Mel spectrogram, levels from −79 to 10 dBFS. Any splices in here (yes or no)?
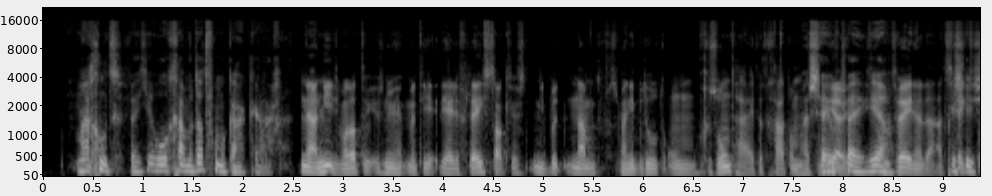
no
